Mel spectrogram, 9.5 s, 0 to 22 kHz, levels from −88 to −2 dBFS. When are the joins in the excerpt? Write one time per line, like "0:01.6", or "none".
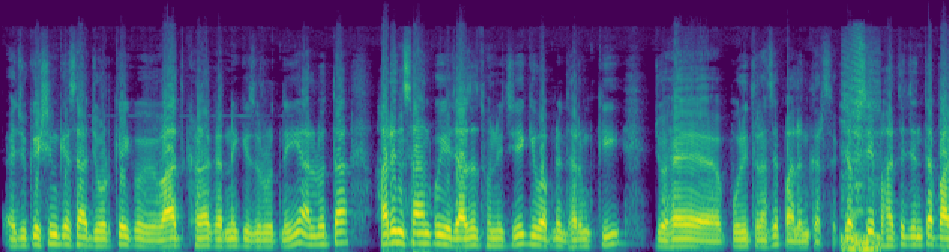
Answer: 0:08.3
